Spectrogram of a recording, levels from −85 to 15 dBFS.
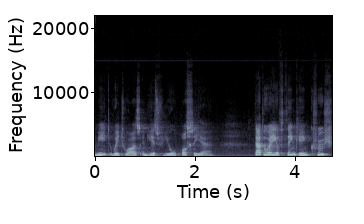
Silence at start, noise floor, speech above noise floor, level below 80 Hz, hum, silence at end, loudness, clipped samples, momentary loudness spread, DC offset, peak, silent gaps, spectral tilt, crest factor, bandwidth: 0 s; -48 dBFS; 28 dB; -64 dBFS; none; 0 s; -21 LUFS; under 0.1%; 6 LU; under 0.1%; -2 dBFS; none; -5.5 dB/octave; 18 dB; 11.5 kHz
